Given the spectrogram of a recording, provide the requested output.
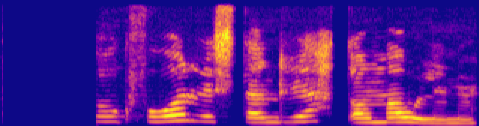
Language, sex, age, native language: Icelandic, male, 6, Icelandic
